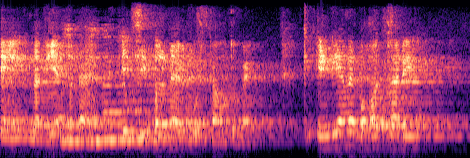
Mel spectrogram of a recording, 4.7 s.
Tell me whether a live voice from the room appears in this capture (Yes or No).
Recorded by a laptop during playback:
Yes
